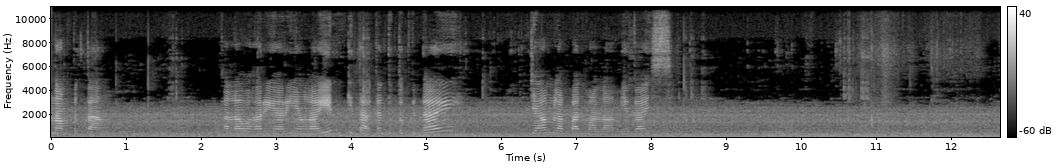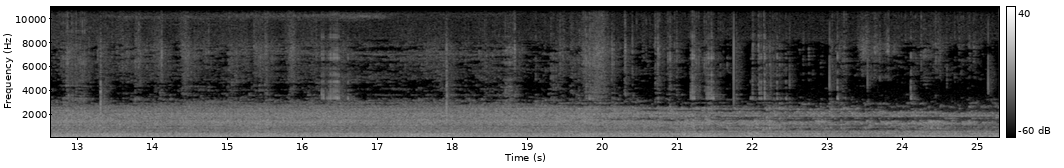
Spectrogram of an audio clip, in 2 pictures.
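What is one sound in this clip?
Tyres roll on a paved road with a steady rumble.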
